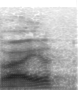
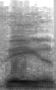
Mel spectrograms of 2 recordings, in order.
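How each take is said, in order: First: The name is pronounced without the French sound. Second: The name is pronounced the French way. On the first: "mas eu me recuso a fazer isso" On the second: "os franceses pronunciam Weil"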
